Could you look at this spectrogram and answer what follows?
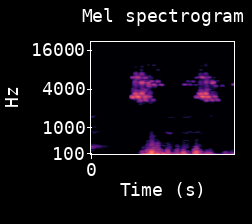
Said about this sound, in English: Oh, wait, that's crickets.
